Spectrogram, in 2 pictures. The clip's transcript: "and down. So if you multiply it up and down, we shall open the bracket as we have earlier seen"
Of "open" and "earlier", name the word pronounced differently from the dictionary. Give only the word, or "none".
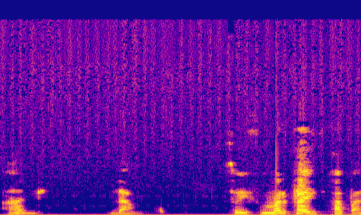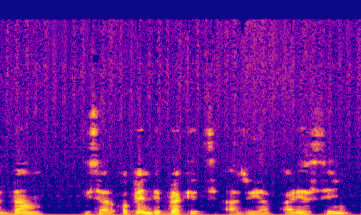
earlier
